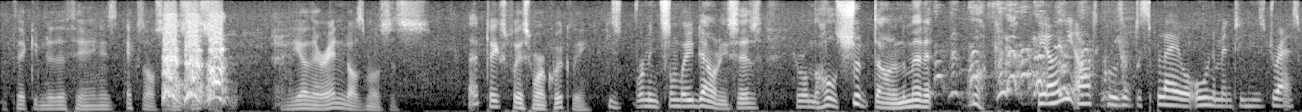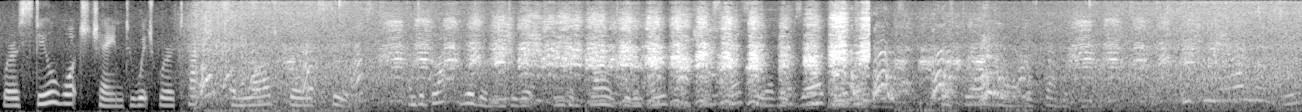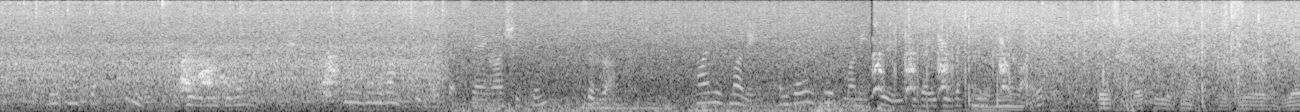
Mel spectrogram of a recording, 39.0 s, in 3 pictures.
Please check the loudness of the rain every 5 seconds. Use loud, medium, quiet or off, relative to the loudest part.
quiet, quiet, quiet, loud, medium, loud, loud, loud.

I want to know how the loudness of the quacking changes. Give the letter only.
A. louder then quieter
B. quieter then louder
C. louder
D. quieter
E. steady
A.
